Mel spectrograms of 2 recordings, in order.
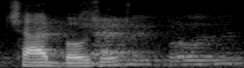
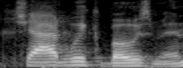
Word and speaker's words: Chadwick Boseman: Chad Boswick? Chadwick Boseman.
